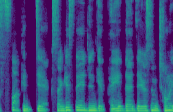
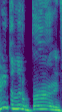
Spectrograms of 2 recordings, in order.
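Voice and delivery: put-on facetious, sarcastic voice, very high pitch; 9 semitones higher than usual. Retelling Tony's answer to his question onstage, imitating Tony's sarcasm. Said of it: "he started being really facetious and sarcastic".

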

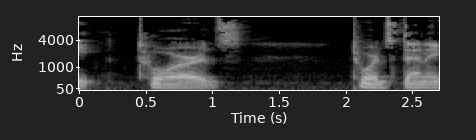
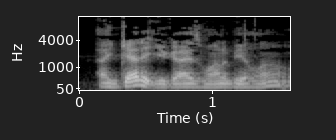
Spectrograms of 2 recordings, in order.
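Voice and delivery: ordinary talk, nothing marked

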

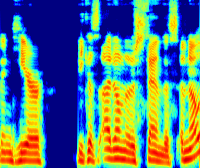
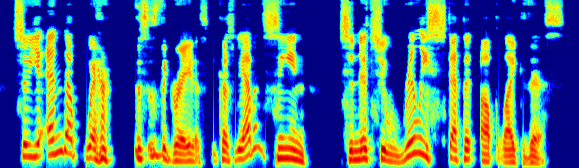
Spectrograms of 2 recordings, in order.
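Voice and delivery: ordinary talk

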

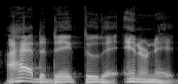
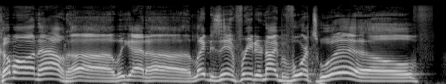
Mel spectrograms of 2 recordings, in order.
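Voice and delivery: radio announcer voice; 10 semitones higher than usual. Showing off voice acting, asking to be hired: radio voice. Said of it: "You want me to do radio voice?".

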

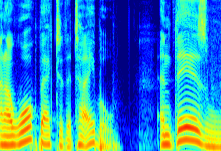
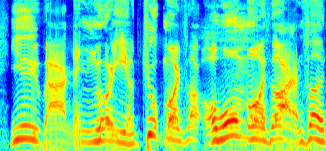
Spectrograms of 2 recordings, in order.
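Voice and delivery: put-on rough, pitched-up, drunken Australian man's rant; 6 semitones higher, 4 dB louder than usual. Telling about a drunken man who lost his phone; imitating a drunken Aussie bloke. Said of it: "this drunken Aussie bloke".

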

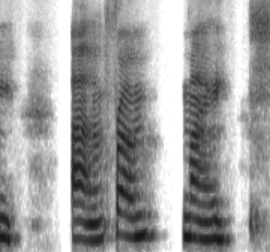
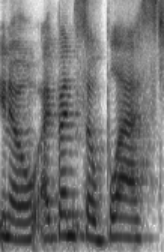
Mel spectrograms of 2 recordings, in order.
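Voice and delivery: plain

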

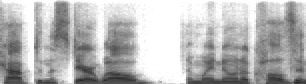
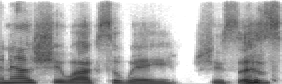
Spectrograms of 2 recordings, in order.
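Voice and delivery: ordinary talk, nothing marked

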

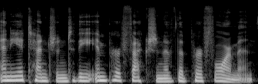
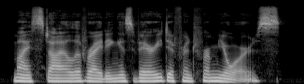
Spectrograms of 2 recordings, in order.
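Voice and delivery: ordinary delivery, nothing marked

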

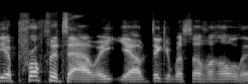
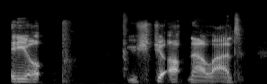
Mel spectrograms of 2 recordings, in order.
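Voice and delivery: threatening, intimidating tone; 5 semitones lower than usual. Stepping between two arguing characters, telling the elf off: intimidating. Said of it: "try and follow up with an intimidate roll".

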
